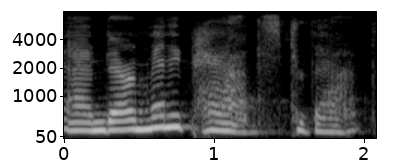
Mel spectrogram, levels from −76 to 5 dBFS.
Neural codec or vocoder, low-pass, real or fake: codec, 44.1 kHz, 3.4 kbps, Pupu-Codec; 7.2 kHz; fake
